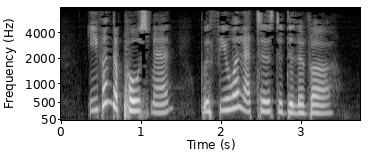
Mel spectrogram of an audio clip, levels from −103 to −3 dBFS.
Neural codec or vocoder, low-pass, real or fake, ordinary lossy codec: codec, 44.1 kHz, 7.8 kbps, Pupu-Codec; 7.2 kHz; fake; MP3, 32 kbps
